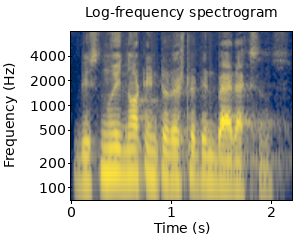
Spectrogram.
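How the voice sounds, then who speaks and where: Male spiritual teacher, North Indian accent, slightly higher-pitched voice, questioning didactic delivery, long hall echo. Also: a little fast, dark tone. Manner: didactic, poses rhetorical questions to listeners. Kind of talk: religious discourse in English with Hindi and Sanskrit phrases.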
